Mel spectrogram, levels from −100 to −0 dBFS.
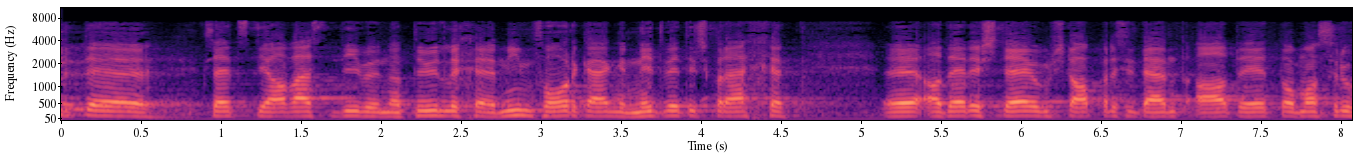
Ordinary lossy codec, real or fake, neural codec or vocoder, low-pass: none; real; none; 7.2 kHz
